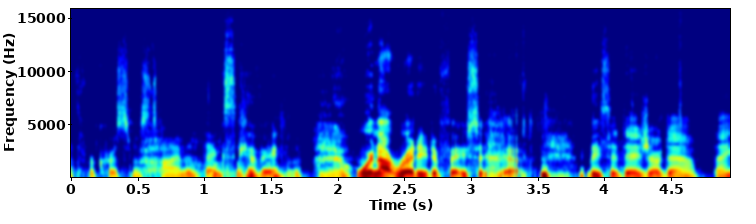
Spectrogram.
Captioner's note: laughter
